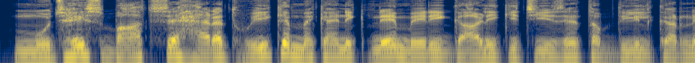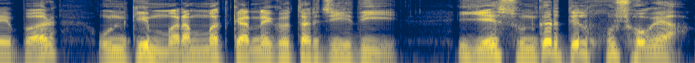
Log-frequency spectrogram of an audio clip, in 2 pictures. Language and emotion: Urdu, surprised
